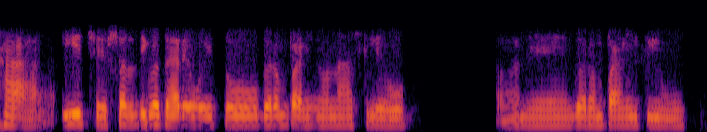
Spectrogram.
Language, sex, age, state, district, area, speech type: Gujarati, female, 45-60, Gujarat, Amreli, urban, conversation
